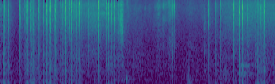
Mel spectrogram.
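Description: Long red-painted nails quickly tap and scratch the surface of a large, solid, polished dark wooden tabletop. The result is a fast, aggressive run of short, sharp clicks and bright scratching hiss. The sound pauses briefly in the middle and then resumes with more quick taps.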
